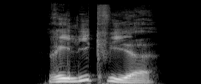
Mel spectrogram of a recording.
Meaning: relic
- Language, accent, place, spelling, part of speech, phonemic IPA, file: German, Germany, Berlin, Reliquie, noun, /reˈliːkviə/, De-Reliquie.ogg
